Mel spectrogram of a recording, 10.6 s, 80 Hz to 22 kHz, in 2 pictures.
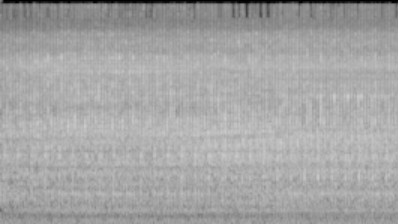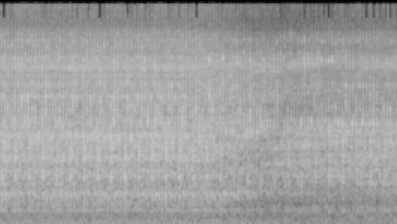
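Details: Hyundai Solaris 1.6 at idle after overheating: dull, fairly regular engine knock about three times a second over the engine note.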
